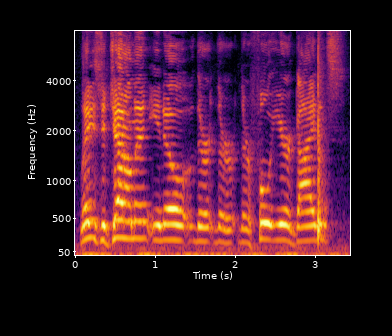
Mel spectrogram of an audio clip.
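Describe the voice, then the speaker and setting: A man hosting his own industry commentary show, talking straight to his audience in an emphatic way, calling them folks and ladies and gentlemen, often repeating words and restarting sentences. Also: high voice, steady tone, normal speed, background noise. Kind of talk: solo commentary to camera.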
